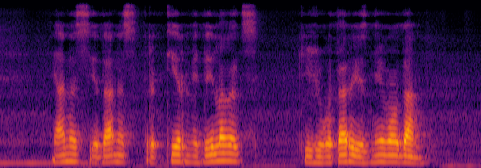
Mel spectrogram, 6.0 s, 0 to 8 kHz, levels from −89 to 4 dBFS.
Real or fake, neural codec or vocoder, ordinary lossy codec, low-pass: fake; autoencoder, 48 kHz, 32 numbers a frame, DAC-VAE, trained on Japanese speech; none; 7.2 kHz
